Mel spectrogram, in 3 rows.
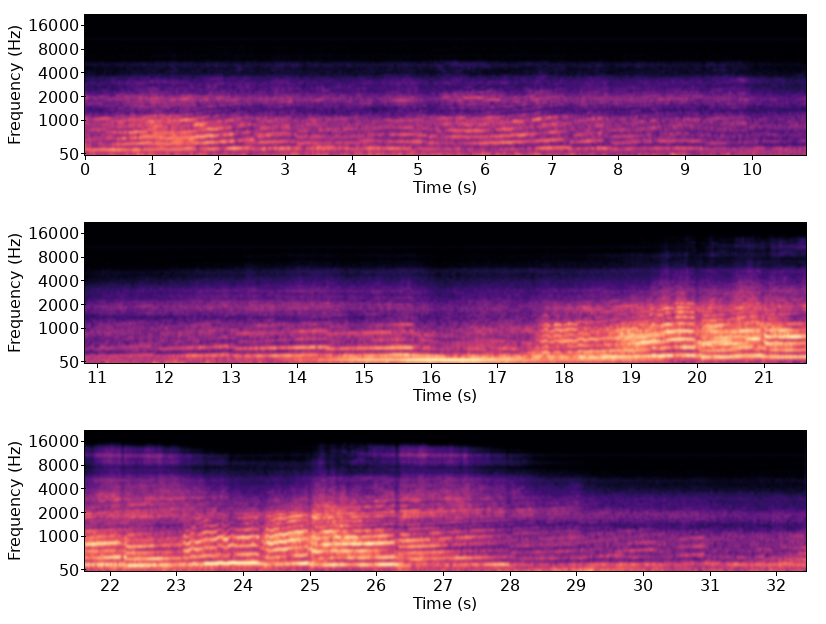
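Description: Two-stroke 125 cc KZ shifter kart engines at high revs, their pitch repeatedly rising and falling through gear changes and corners. The sound swells in the second half, is loudest about two-thirds of the way through, then drops back shortly before the end.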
